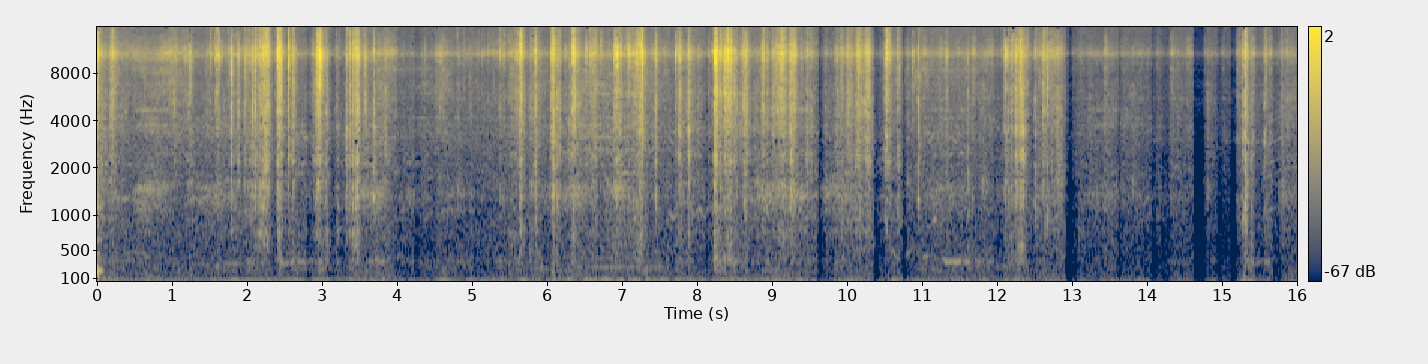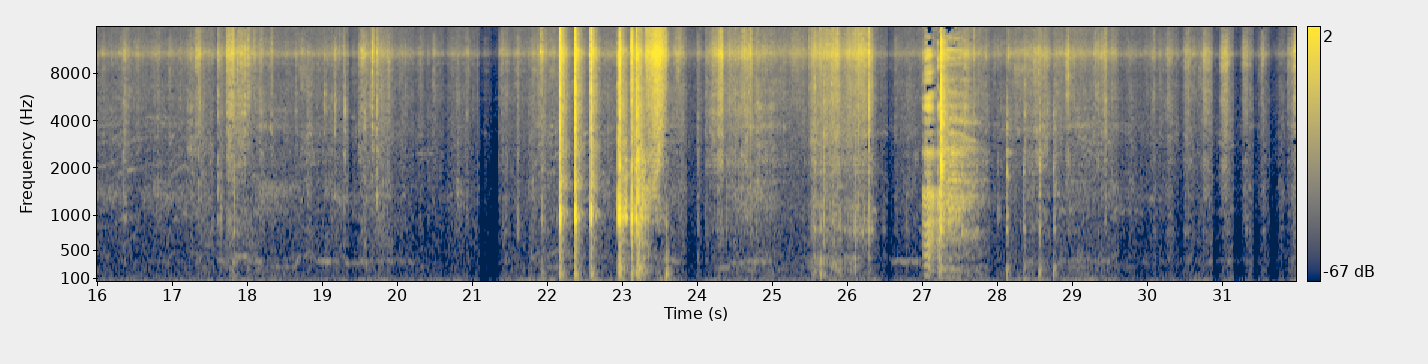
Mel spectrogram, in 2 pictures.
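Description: Scissors snipping through paper in short cuts, trimming the edges of a guest-check sheet, with paper rustling as it is handled. There are two louder bursts of paper noise, about three quarters of the way through and again near the end.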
